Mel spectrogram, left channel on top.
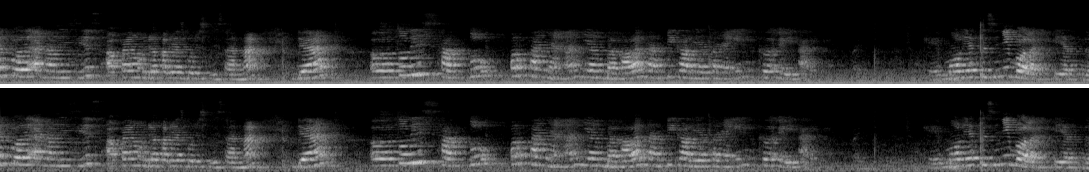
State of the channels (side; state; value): left; noise; hum, 10 dB below the sound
